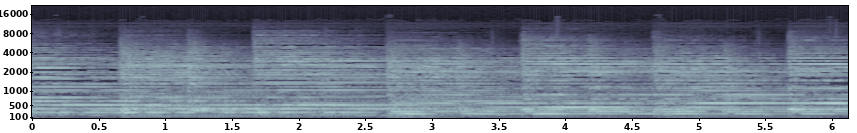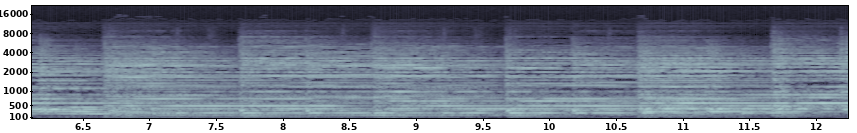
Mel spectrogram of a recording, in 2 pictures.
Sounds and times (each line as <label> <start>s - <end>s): Piano 0.0s - 12.2s
Pizzicato and Staccato strings 0.0s - 12.2s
